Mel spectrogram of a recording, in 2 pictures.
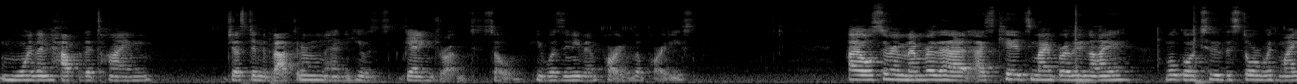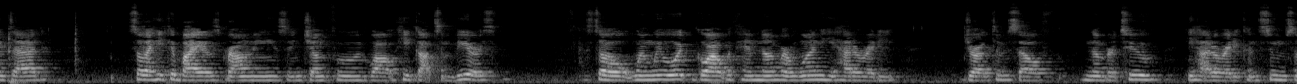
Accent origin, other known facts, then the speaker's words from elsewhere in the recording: Mission, Texas, United States; also born or lived in McAllen, Texas; at the age of 4, we moved to Mission, Texas, which that's where I grew up all my life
